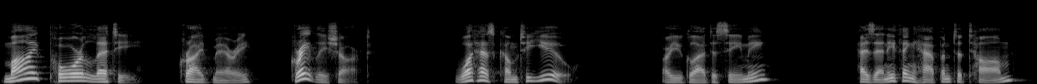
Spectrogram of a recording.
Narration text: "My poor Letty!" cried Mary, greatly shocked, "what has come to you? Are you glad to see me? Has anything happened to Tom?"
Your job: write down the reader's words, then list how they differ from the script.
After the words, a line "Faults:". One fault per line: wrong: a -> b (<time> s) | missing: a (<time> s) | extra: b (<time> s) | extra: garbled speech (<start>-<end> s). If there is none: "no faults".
"My poor Letty!" cried Mary, greatly shocked, "what has come to you? Are you glad to see me? Has anything happened to Tom?"
Faults:
no faults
